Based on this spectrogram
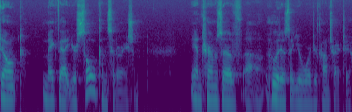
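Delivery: normal talking voice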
